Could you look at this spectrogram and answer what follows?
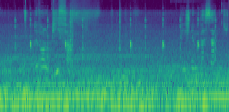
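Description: A road vehicle, likely a bus, rumbles past close by in a steady low drone, with a few light clicks and faint higher sounds over it.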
